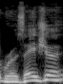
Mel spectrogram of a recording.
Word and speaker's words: rosacea: Is it rosacea?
